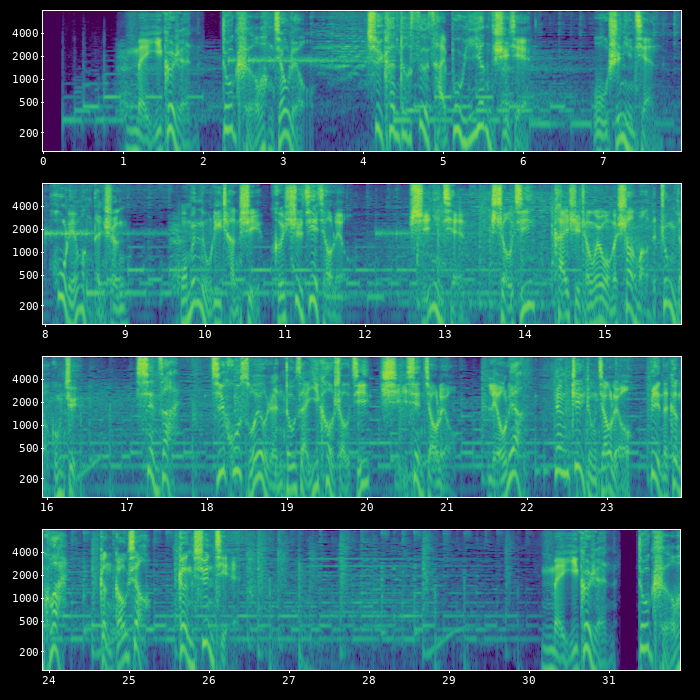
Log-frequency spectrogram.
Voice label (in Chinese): 男 科技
